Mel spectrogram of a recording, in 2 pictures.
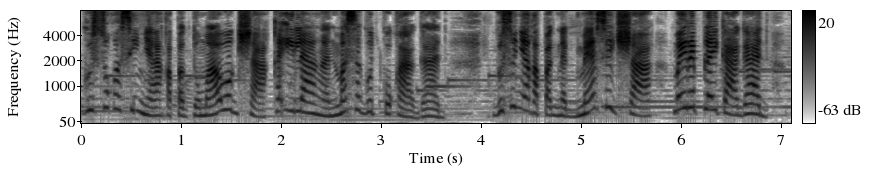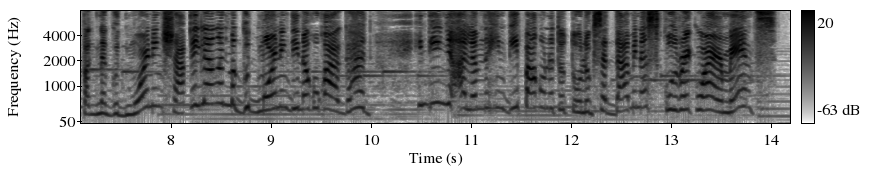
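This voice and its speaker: Radio drama role: exasperated female college student, high-pitched and bright, faint music behind. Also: very animated, brisk, full character voice. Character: stressed young female med student and her nagging younger sister. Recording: faint music under dialogue. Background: faint background music.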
